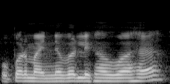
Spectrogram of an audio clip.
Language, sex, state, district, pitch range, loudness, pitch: Hindi, male, Assam, Kamrup Metropolitan, 145-155 Hz, -15 LUFS, 155 Hz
